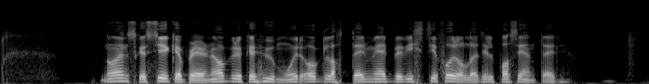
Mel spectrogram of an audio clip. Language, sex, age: Norwegian, male, 35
